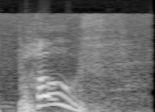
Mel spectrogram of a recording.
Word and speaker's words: Poth: needed a pronunciation check poth yeah and that quickly somebody came up to me tapped me on the head it's both like it was like p-o-a-t-h you say both all right here's another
